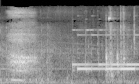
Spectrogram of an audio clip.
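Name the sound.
doorbell ringing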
